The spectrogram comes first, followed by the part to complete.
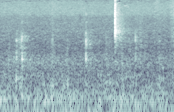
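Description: Near silence: room tone with a few faint, short clicks, the sharpest about one and a half seconds in.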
